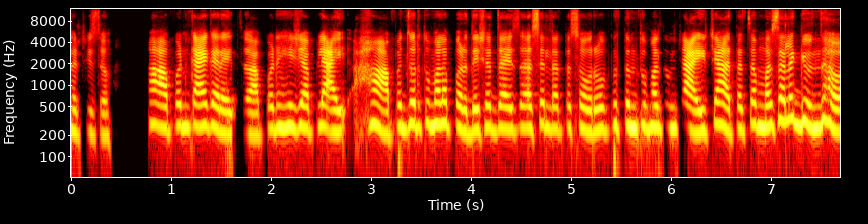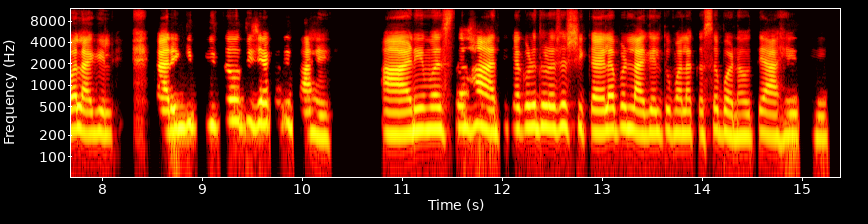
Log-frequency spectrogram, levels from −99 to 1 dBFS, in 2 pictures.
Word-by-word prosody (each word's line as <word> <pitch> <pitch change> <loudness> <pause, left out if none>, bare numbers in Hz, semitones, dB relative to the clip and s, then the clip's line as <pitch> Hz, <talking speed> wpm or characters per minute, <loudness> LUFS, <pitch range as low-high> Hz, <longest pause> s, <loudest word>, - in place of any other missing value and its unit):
घरची 220 -1 -8
चव, 200 0 -9 0.4
हां 285 -2 +1
आपण 260 +1 -1
काय 265 0 +6
करायचं, 215 -4 -1
आपण 200 +5 -2
हे 255 0 0
जे 270 - 0
आपली 255 +2 0
आई 225 -2 +5
हां, 275 -6 +2
पण 260 - -1
जर 285 +1 +1
तुम्हाला 285 0 +2
परदेशात 235 +1 -1
जायचं 250 0 -1
असेल 275 +1 -2
ना, 245 - -3
तर - - -5
सर्वप्रथम 245 +2 -1
तुम्हाला 260 -1 0
तुमच्या 255 +2 +4
आईच्या 225 +5 +4
हाताचा 240 +2 0
मसाला 275 +6 +3
घेऊन 270 -4 +3
जावा 245 -7 +3
लागेल 215 -3 0 0.5
कारण 230 +2 +5
की 280 - -2
ती 275 +1 -6
चव 315 0 +1
तिच्याकडेच 285 -1 -1 0.2
आहे 195 -3 -5 0.6
आणि 210 +3 +4
मस्त 245 -1 -3 0.2
हां, 255 -4 +5
तिच्याकडून 250 +2 -4
थोडंसं 260 0 -1
शिकायला 240 -2 0
पण 255 -1 -3
लागेल 220 -2 0
तुम्हाला 215 -1 -5
कसं 215 +2 -9
बनवते 195 0 -6
आहे 200 0 -3
ती. 195 -2 -13
245 Hz, 185 wpm, -22 LUFS, 220-265 Hz, 0.6 s, काय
